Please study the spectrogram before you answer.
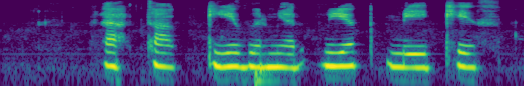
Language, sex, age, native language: Icelandic, female, 7, Icelandic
